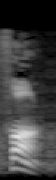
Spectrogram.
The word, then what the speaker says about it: von: Se llama Geo von. La V que llaman ahora es que V, o sea la B, la bidental, se pronuncia en alemán von, F, von, por eso se dice Geo von Lenguerque.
